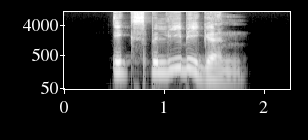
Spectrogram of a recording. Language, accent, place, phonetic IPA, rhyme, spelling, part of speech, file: German, Germany, Berlin, [ˌɪksbəˈliːbɪɡn̩], -iːbɪɡn̩, x-beliebigen, adjective, De-x-beliebigen.ogg
- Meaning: inflection of x-beliebig: 1. strong genitive masculine/neuter singular 2. weak/mixed genitive/dative all-gender singular 3. strong/weak/mixed accusative masculine singular 4. strong dative plural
